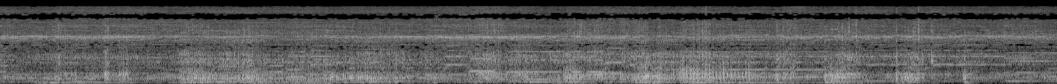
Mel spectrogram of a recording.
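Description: Betty Crocker 6-speed electric hand mixer running steadily with a high motor whine, its beaters churning thick cake batter. Background music plays over it.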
